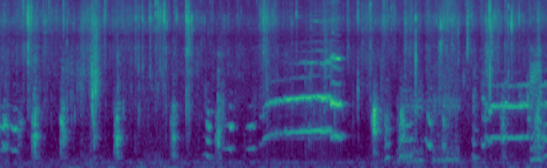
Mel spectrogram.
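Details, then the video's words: Backyard chickens in a coop: quick clucks from hens, then a long level drawn-out crow-like call lasting over a second, more clucking and a second long call near the end. "Backyard Chickens In The Coop Relaxing Video Sounds Noises Hens Clucking Roosters Crowing!"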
